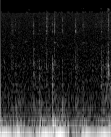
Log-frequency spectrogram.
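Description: Light taps and scratches of a stylus writing a word on a tablet, over a low rumble.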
